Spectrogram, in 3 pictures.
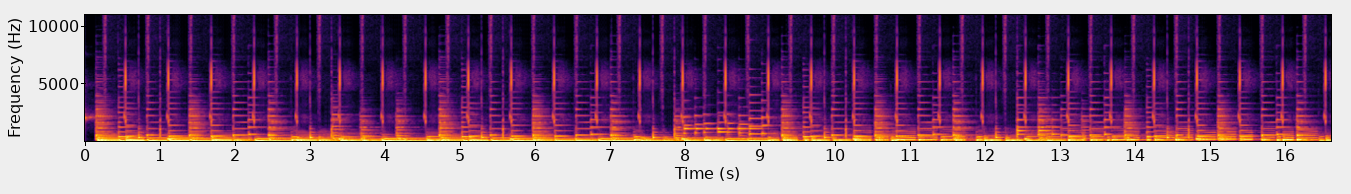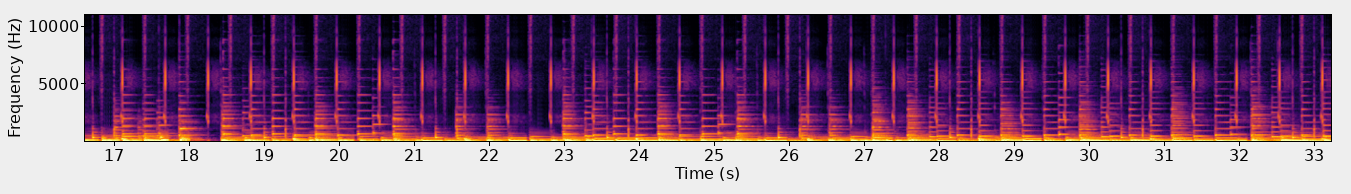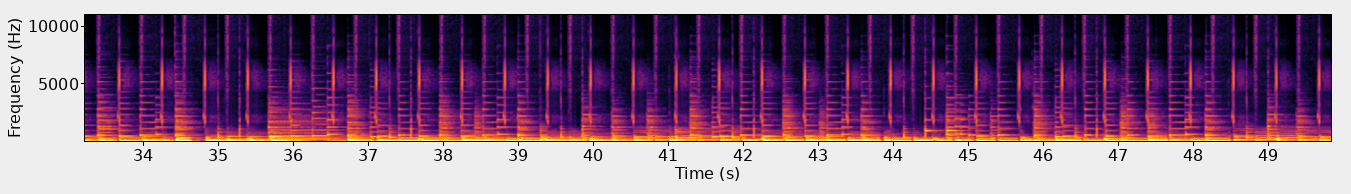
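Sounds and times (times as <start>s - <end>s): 
drumless jazz music: 0.1s - 49.8s.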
